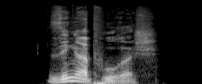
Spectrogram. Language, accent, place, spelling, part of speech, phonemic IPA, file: German, Germany, Berlin, singapurisch, adjective, /zɪŋɡaˈpuːʁɪʃ/, De-singapurisch.ogg
- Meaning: Singaporean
